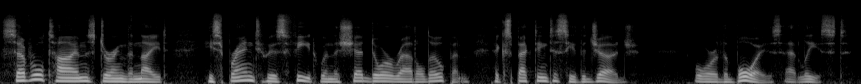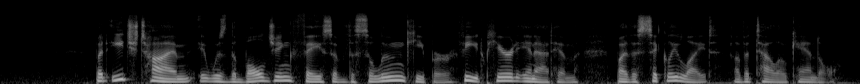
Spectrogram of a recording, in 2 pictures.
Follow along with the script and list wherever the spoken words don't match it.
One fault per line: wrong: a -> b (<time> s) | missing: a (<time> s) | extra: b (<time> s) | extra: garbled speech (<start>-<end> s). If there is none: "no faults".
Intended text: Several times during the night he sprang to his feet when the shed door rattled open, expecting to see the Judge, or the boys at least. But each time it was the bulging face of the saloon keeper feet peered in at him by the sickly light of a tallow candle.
no faults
